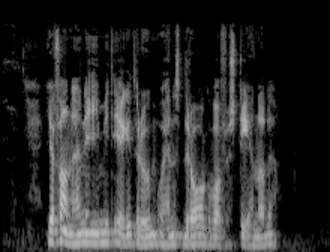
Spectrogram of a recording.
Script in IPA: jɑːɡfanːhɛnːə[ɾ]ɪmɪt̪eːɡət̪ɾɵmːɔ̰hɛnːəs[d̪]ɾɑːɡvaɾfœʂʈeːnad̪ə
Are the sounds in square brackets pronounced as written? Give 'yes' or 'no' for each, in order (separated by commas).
no, yes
